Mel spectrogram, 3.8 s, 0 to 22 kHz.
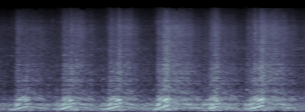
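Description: A Ferrari 488 Challenge race car, a modern-day Le Mans car driven by Marino Franchitti, revs repeatedly in sharp, rising bursts, about six throttle blips in quick succession, loud, with a hissing whoosh of whistling turbos at the top of each rev and no talking.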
